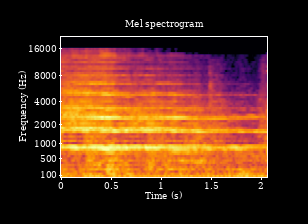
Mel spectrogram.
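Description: A sustained, high, chord-like ringing tone of several pitches held together, slowly fading and cutting off abruptly at the end: a sound effect on the film's soundtrack.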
